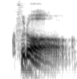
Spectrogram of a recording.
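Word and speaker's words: 苦労: 쿠로. 고생을 의미하지요. 고로라 아니라 이제 뭔가 고생을 의미했던 쿠로.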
